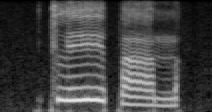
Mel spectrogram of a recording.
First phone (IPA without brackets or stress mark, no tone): k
